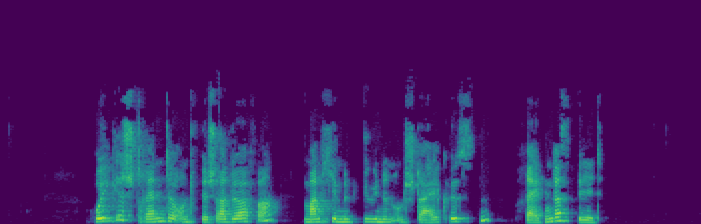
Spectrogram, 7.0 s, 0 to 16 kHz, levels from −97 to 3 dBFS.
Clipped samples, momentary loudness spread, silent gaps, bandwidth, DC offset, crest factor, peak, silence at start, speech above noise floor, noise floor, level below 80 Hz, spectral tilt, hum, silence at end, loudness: under 0.1%; 9 LU; none; 9.8 kHz; under 0.1%; 20 dB; -2 dBFS; 0.95 s; over 70 dB; under -90 dBFS; -72 dBFS; -4.5 dB/octave; none; 1.05 s; -20 LUFS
